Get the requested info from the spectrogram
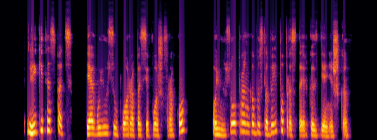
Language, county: Lithuanian, Alytus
